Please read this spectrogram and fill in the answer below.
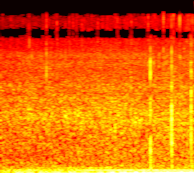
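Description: Light rain falling, a steady soft hiss of drops, with a low steady hum underneath and a single sharp tick near the end.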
